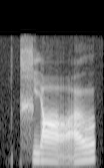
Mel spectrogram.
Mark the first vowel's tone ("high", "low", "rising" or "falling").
low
